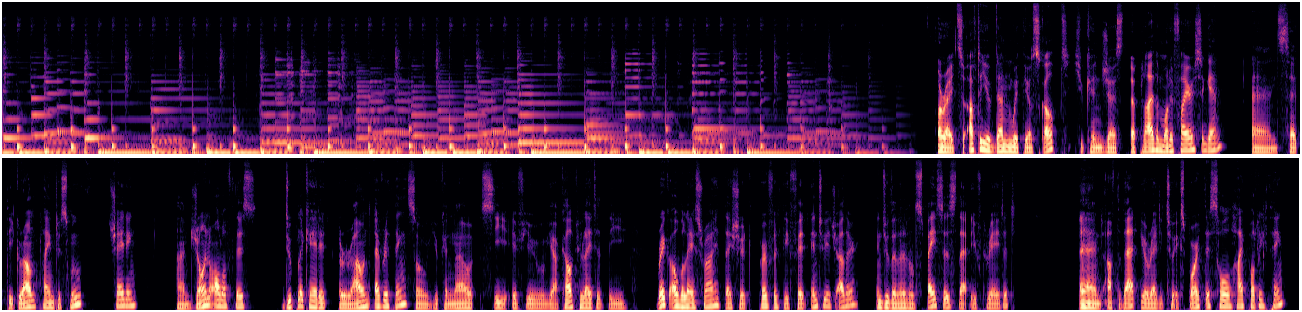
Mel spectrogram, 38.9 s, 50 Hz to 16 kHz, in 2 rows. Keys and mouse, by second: 0.6 f, 2.3 f, 6.4 click, 7.5 middle click, 10.3 right click, 11.7-12.1 middle drag, 14.0-14.5 drag, 17.8 b, 18.8-19.9 drag, 19.9 ctrl+j, 20.5 t, 21.7 click, 22.3 t, 23.1 alt+g, 23.5 middle click, 25.2 shift+d, 26.4-31.9 typing, 27.7 drag, 27.9 click, 28.6 drag, 32.9 ctrl+j, 32.9 z, 33.3 t, 34.9 t.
